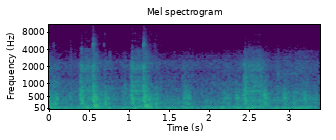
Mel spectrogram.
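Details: HP Smart Tank 617/517 printer: quiet whir broken by uneven knocks roughly every half second to second as the print carriage slams against an obstruction; panel reports the carriage cannot move, check for a jam.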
